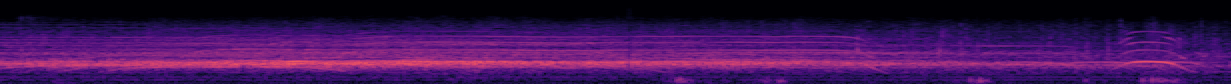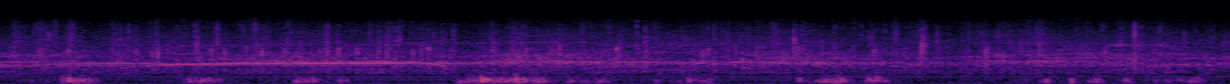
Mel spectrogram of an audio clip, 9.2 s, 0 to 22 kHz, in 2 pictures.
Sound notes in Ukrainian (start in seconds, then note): 0.0 Оплески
